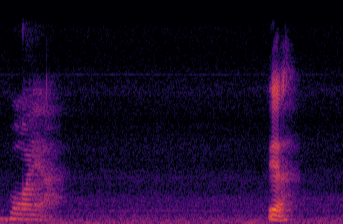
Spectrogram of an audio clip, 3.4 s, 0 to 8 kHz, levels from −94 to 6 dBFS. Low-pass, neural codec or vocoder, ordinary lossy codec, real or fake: 7.2 kHz; none; none; real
